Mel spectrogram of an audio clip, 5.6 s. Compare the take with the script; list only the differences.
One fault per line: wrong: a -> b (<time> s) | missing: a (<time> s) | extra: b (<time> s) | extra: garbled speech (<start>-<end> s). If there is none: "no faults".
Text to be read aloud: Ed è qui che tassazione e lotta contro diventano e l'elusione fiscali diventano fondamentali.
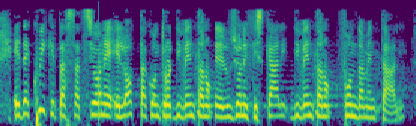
no faults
